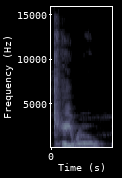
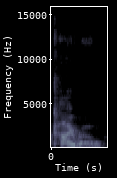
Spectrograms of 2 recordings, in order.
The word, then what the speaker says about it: Cairo: It's Cairo, Illinois, not Cairo. – Oh. – Yeah, spelled the same if I remember correctly.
